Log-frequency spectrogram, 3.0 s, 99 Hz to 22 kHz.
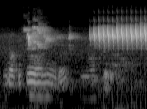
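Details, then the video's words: Young cigun learning rapid ngebren song: human voices talk at first, then a fast, steady trill of high buzzy pulses starts and continues to the end. "cigun muda belajar ngebrem ak47"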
